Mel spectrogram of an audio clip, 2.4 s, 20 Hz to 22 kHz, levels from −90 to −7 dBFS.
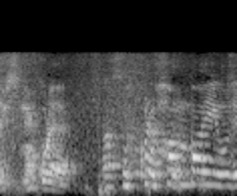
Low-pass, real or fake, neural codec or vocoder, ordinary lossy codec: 7.2 kHz; real; none; MP3, 64 kbps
